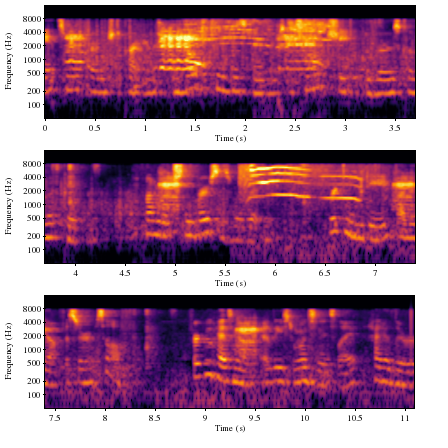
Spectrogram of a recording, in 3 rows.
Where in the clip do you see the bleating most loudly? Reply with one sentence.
The loudest moment of the bleating is at 1 second.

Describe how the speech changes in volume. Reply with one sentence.
The loudness of the speech stays about the same.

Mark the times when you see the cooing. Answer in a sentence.
You can't hear the cooing here.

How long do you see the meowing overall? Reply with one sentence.
You can hear the meowing for 3 seconds altogether.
